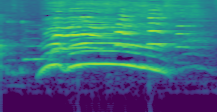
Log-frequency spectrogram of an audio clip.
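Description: A single long howling cry, rising in pitch, holding, then falling away over about a second and a half.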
